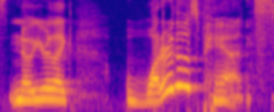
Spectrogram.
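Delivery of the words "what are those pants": mock disapproving, judgmental tone. Imitating how the other speaker asks about someone's pants: imitating a disapproving question. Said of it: "almost like a "what the fuck are you wearing" kind of thing".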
